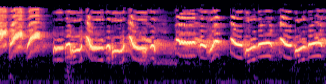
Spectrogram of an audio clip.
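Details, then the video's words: Chinese hwamei song with varied phrases, for training other birds: loud clear whistled notes rising and falling, slurred up-and-down figures in quick series with brief pauses between bursts. "Suara Burung Wambi Gacor Joss untuk Masteran"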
